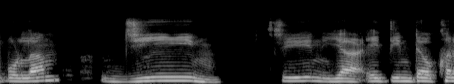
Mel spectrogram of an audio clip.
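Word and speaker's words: ج: দেখুন আপনারা জিম যে বলছেন জিবের মাঝখান থেকে, শিন যে বলছেন জিবের মাঝখান থেকে, ইয়া যে বলছেন ওটাও জিবের মাঝখান থেকে উচ্চারণ হচ্ছে।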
